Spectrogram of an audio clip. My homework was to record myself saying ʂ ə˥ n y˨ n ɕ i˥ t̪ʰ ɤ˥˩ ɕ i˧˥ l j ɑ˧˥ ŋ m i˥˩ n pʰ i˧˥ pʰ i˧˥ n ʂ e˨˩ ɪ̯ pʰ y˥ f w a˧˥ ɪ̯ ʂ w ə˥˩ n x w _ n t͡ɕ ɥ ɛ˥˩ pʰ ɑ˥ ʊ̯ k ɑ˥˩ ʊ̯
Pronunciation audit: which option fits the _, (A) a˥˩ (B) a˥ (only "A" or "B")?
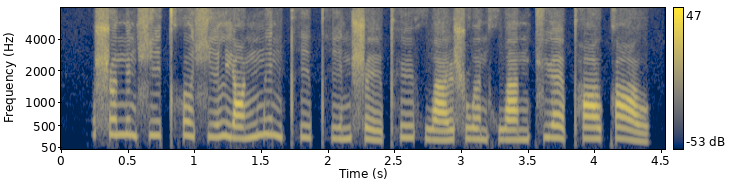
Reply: B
